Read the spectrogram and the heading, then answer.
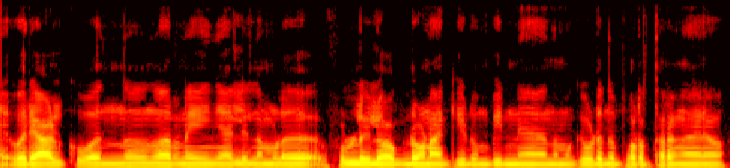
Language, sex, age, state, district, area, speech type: Malayalam, male, 45-60, Kerala, Wayanad, rural, spontaneous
